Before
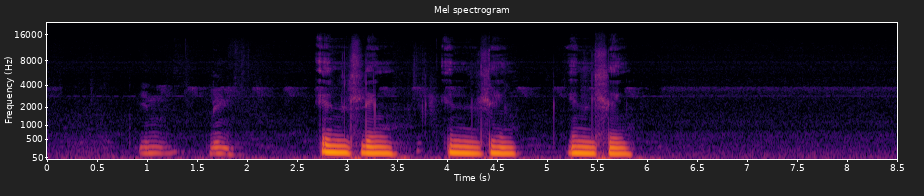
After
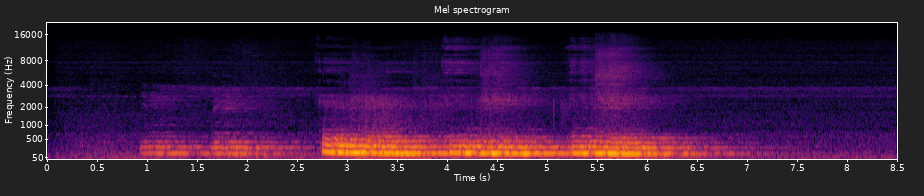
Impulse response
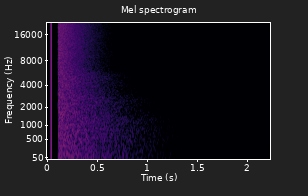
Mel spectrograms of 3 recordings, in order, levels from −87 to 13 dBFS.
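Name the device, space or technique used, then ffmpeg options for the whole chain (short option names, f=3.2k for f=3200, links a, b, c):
stairwell: -filter_complex "[0:a]asettb=1/sr,asplit=3[a][b][c];[a]atrim=end=1.764[d];[b]atrim=start=1.76:end=3.4,asetpts=PTS-STARTPTS,afade=t=in:d=0.004:c=qsin,afade=t=out:st=1.636:d=0.004:c=qsin,acrossover=split=2600[e][f];[f]acompressor=threshold=-57dB:ratio=4:attack=1:release=60[g];[e][g]amix=inputs=2:normalize=0[h];[c]atrim=start=3.396[i];[d][h]acrossfade=d=0.004:c1=hsin:c2=qsin[j];[j][i]acrossfade=d=0.004:c1=qsin:c2=hsin[k];[1:a]atrim=start_sample=2205[l];[k][l]afir=irnorm=-1:irlink=0,volume=4.5dB"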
